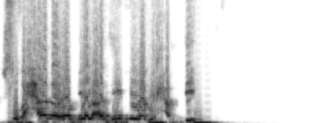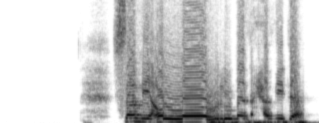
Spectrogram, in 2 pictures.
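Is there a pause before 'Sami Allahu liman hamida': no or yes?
yes. There is a clear pause before the end. The prayer is calm and unhurried. The speaker calls it right. "Contoh nomor dua sekarang"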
